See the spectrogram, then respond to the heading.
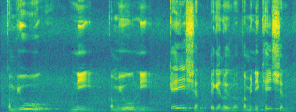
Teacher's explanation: here ca is uh pronounced somewhat larger stronger and put some stress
